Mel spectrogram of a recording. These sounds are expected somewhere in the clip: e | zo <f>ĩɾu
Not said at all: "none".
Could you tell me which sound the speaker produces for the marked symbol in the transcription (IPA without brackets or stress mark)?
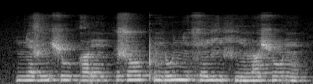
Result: pʼ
